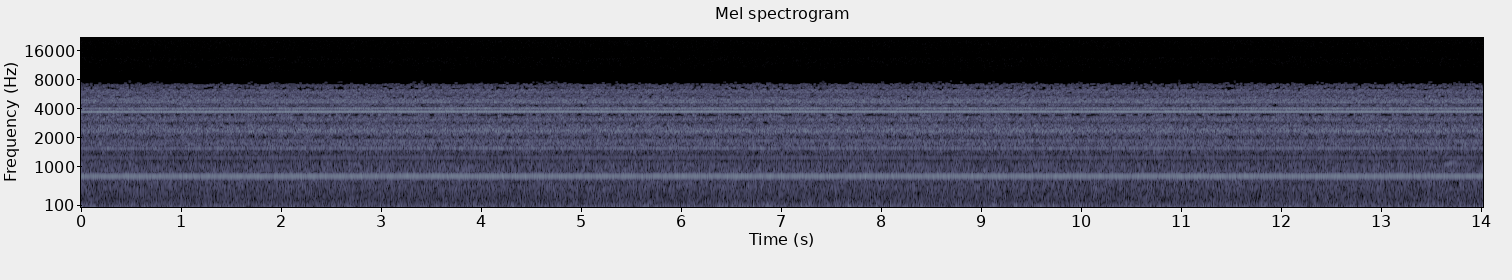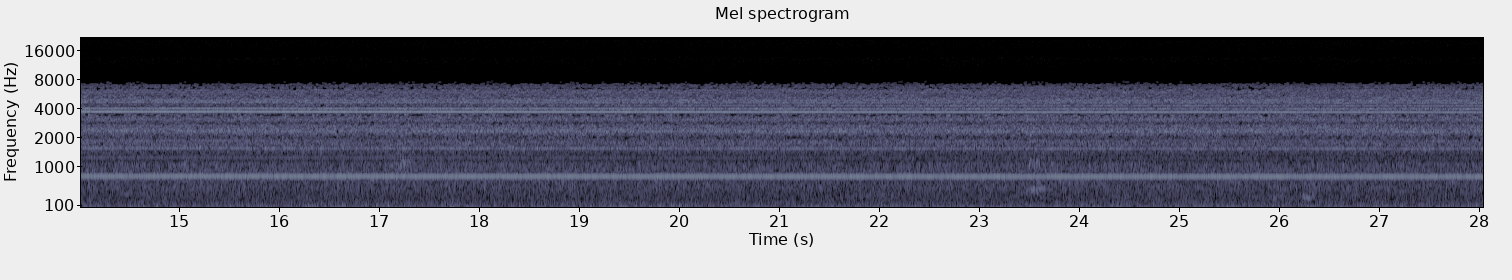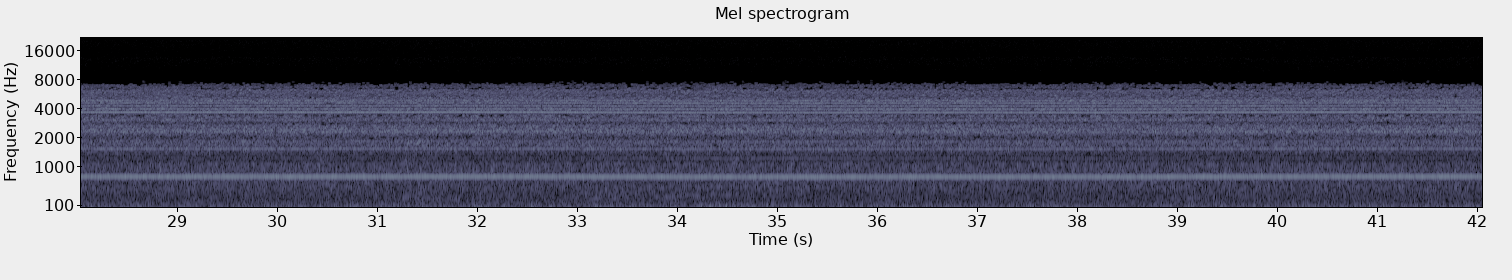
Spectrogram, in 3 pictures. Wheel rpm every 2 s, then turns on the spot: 0, 0, 0, 0, 0, 0, 0, 0, 0, 0, 0, 0, 0, 0, 0, 0, 0, 0, 0, 0, 0.
none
